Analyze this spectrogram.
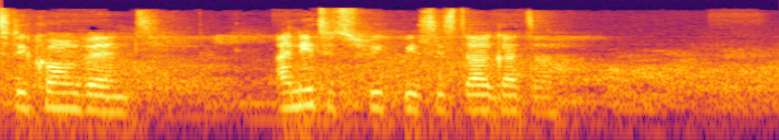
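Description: A woman speaks firmly and close by.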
